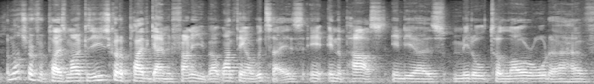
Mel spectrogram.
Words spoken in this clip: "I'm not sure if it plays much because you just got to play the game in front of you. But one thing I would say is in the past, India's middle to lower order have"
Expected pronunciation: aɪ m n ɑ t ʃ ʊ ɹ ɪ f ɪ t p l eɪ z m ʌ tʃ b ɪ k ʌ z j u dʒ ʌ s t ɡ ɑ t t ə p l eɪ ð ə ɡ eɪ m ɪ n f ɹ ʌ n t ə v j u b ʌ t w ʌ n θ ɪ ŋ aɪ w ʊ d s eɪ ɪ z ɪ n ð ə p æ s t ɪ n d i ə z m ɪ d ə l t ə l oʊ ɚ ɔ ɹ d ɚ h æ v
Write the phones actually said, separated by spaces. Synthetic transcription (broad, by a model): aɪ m n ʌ t ʃ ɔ ɹ ɪ f ɪ t p l eɪ z m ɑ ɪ k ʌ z j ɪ dʒ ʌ s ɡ ɑ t t ə p l eɪ ð ə ɡ eɪ m ɪ n f ɹ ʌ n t ə v j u b ʌ t w ʌ n θ ɪ ŋ aɪ w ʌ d s eɪ ɪ z ɪ n ð ə p æ s t ɪ n d i ə z m ɪ d l t ə l oʊ ɚ ɔ ɹ d ɚ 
